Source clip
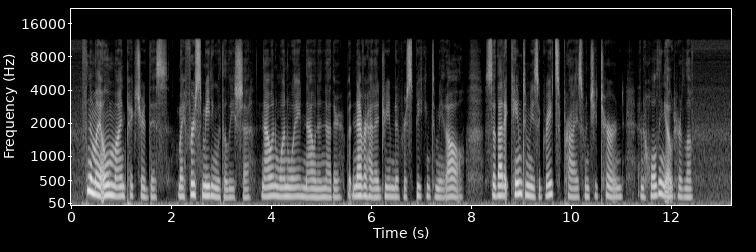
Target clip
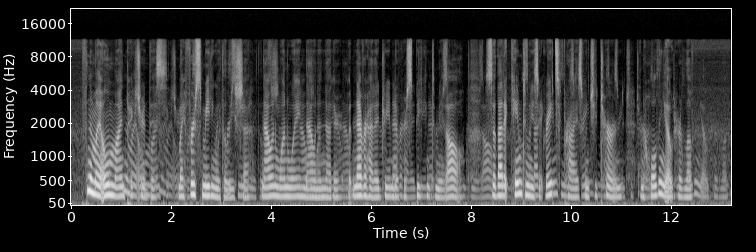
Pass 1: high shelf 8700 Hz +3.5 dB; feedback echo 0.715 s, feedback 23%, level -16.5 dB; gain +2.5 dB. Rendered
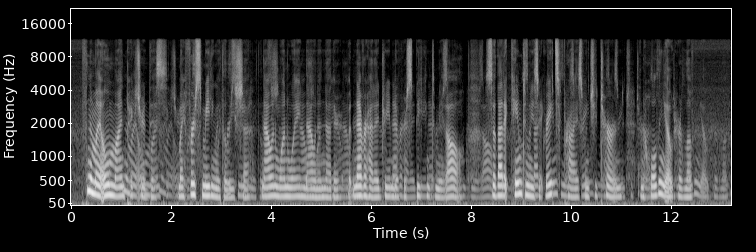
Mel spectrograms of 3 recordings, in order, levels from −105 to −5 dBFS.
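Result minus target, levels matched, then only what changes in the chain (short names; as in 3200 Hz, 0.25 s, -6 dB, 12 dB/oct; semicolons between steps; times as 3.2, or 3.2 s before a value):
8000 Hz band -3.0 dB
change: high shelf 8700 Hz +11.5 dB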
